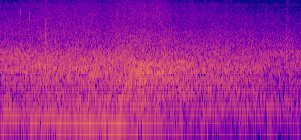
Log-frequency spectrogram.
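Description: A vehicle passing on the road: a low engine hum and tyre noise swell to a peak about three seconds in, then fade away.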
